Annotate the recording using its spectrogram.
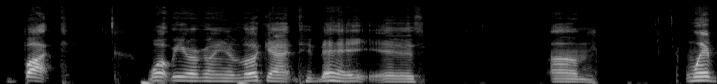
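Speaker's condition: Cerebral palsy; affects walk and speech

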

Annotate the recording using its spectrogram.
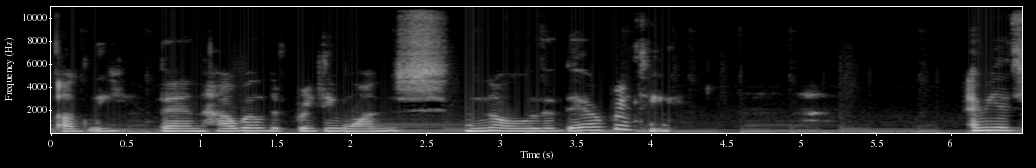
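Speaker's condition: No condition

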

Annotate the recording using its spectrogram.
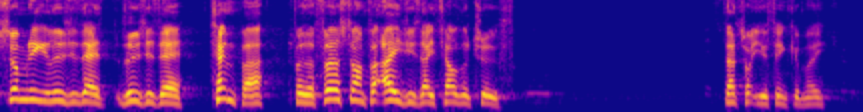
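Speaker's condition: Parkinson's disease; dragging foot

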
